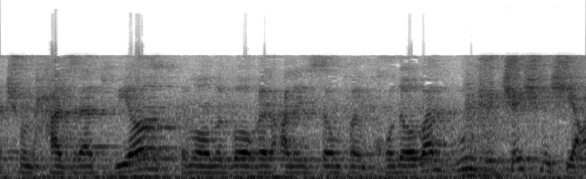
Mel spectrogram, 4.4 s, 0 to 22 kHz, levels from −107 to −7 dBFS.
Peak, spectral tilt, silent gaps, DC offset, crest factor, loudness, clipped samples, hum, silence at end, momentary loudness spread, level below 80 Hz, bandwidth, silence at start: 0 dBFS; -6.5 dB/octave; none; under 0.1%; 14 dB; -14 LUFS; under 0.1%; none; 0 s; 5 LU; -22 dBFS; 6.4 kHz; 0 s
